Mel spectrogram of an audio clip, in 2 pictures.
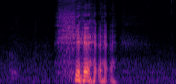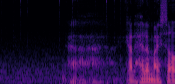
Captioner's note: laughter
